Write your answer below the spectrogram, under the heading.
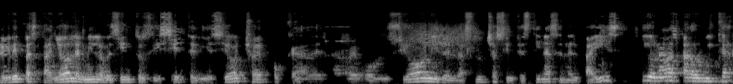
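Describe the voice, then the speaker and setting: A man speaks fairly quickly at a medium pitch. His pitch swings very widely and his loudness shifts in big swings. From Mexico. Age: 60s. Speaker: lawyer and media commentator. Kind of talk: casual chat. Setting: video call. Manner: halting.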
